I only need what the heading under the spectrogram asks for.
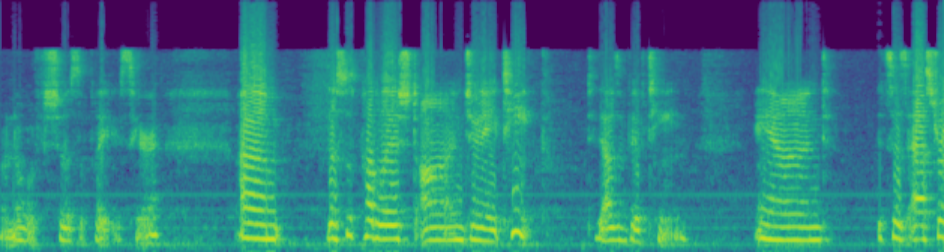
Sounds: speech

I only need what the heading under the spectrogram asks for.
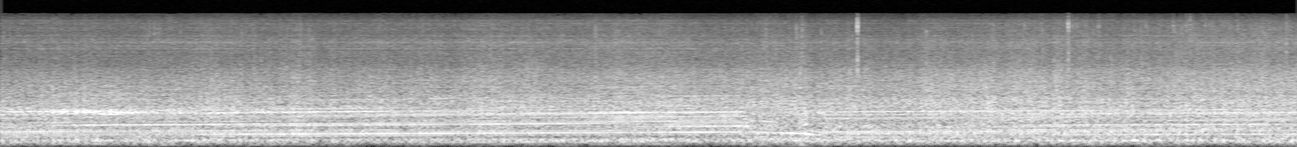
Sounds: vehicle
revving
car
accelerating

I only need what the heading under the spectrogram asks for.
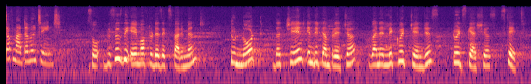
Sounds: speech
woman speaking

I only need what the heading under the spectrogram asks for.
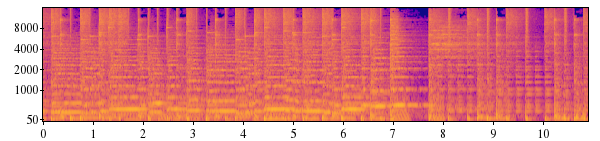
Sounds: music

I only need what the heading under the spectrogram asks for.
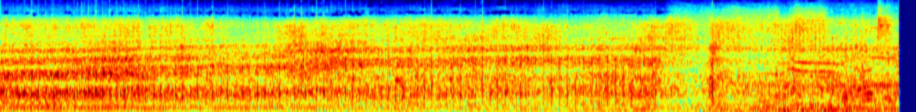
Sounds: vehicle
truck

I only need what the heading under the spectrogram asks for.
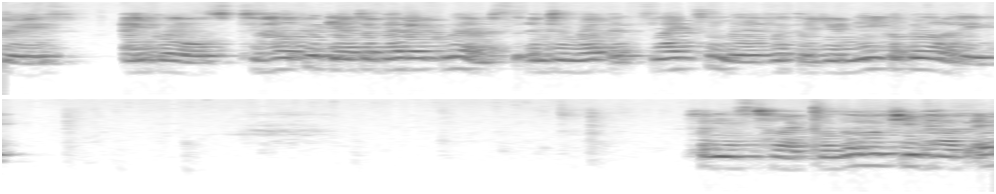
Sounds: inside a small room
speech

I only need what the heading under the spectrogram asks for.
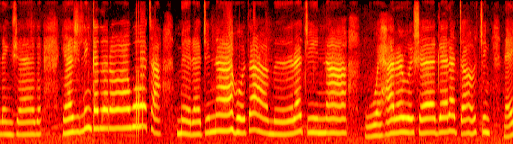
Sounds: child singing

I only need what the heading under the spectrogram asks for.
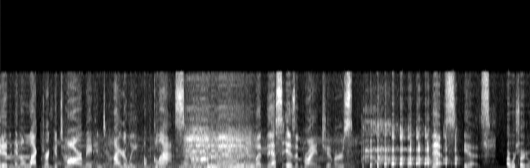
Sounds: musical instrument
speech
acoustic guitar
music
strum
plucked string instrument
guitar

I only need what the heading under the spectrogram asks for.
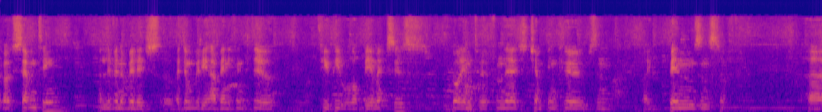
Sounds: music
speech

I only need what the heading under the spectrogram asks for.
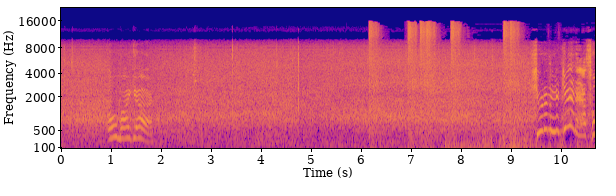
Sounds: speech

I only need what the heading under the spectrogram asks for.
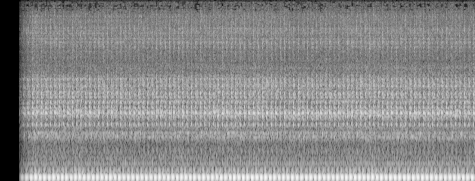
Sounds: car engine knocking

